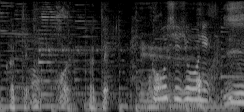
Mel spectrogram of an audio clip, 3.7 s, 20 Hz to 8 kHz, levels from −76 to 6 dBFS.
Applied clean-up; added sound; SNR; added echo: none; Plucked string instrument; 16 dB; none.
